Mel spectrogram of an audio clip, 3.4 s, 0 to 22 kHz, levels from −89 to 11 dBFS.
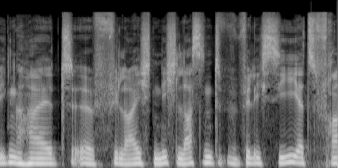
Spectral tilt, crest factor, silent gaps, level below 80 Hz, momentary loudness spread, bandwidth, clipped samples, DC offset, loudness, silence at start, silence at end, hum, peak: -4.5 dB/octave; 10 dB; none; -44 dBFS; 4 LU; 16.5 kHz; under 0.1%; under 0.1%; -11 LUFS; 0 s; 0 s; none; 0 dBFS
